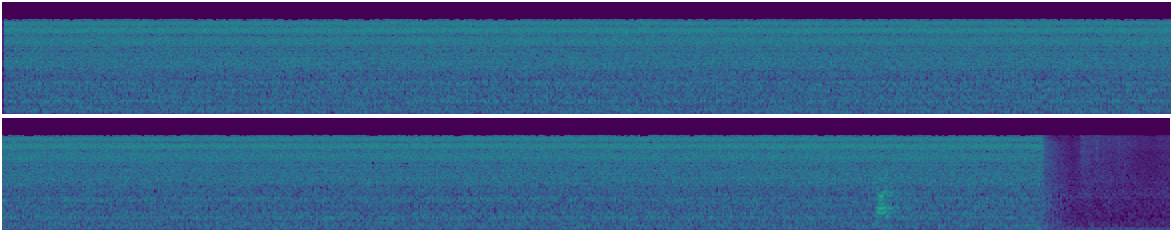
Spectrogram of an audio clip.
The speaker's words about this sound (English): Okay, I'm going to pop the pink noise on. We're going to do the delays first.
